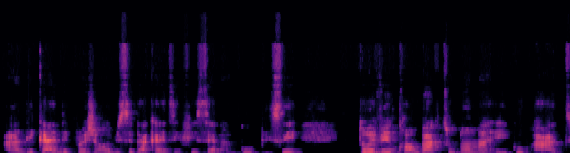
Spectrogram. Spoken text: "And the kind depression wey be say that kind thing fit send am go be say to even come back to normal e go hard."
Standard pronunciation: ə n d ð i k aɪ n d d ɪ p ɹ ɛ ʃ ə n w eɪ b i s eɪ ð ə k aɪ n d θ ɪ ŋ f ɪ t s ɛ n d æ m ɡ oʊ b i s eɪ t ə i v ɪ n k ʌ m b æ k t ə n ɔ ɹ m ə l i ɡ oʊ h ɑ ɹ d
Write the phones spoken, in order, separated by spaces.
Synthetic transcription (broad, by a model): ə n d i k aɪ n d d ɪ p ɹ ɛ ʃ ə n w eɪ b i s eɪ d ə k aɪ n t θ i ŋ f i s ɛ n ɑ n ɡ oʊ b i s eɪ t ə i v ɪ n k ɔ m b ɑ k t ə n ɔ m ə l i ɡ oʊ h ɑ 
